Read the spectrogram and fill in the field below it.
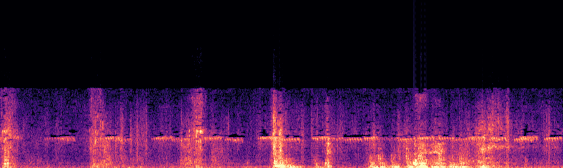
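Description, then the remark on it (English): Footsteps approach over a steady hum of night insects, then a door rattles with a few sharp knocks and jolts as someone tries it against its bolt. No one speaks. “I'm going to try the door.”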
